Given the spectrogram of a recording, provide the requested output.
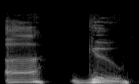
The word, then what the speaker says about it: Agoo: Did you listen to the pronunciation bar? No, but I looked at it and it says Agoo.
